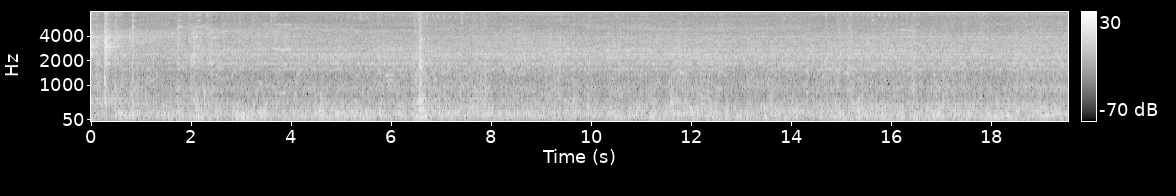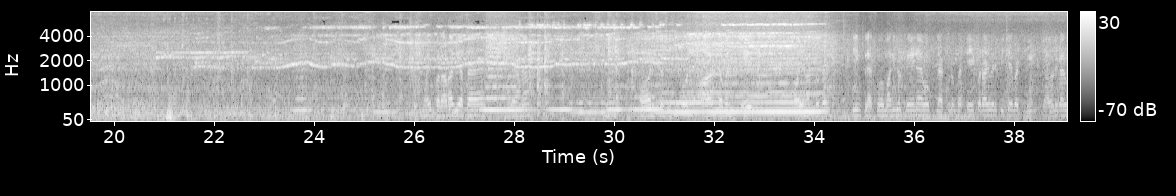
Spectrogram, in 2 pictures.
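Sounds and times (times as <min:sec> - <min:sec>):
train rumbling: 0:00.0 - 0:39.0
wheels squealing: 0:19.6 - 0:34.6.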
